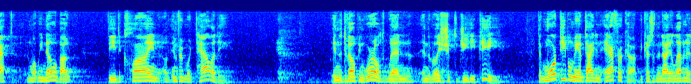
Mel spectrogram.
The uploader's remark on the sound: Freeman Spogli Institute's 2006 International Conference first plenary panel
